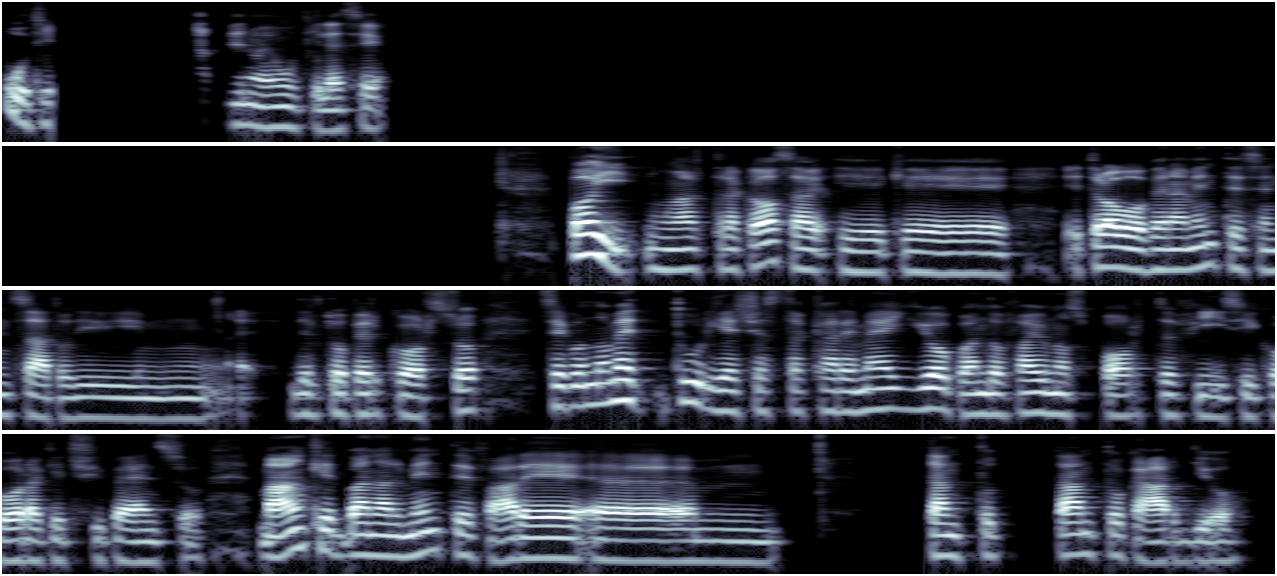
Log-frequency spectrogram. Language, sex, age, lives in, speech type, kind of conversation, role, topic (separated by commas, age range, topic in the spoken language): Italian, male, 30-34, Italy, conversation, unstructured, none, Quali hobby ti aiutano a rilassarti dopo una giornata intensa?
